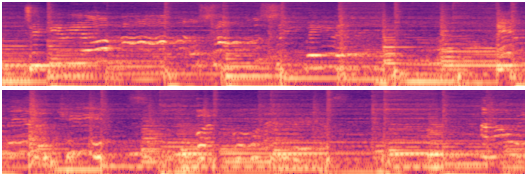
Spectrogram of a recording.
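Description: Live jazz combo: a woman singing into a microphone over an upright bass walking steady notes, with drum kit cymbals and piano.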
